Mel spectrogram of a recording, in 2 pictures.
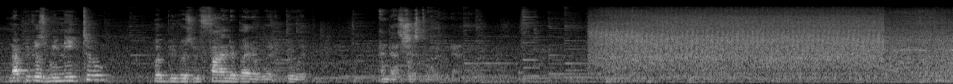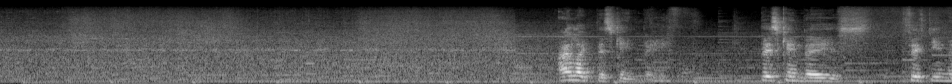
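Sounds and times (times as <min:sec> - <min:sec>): music: 0:00.0 - 0:19.0
coolant flowing: 0:05.9 - 0:16.4
band saw cutting metal: 0:05.9 - 0:19.0.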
